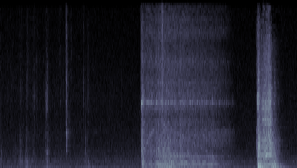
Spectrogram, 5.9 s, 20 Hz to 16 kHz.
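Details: 10hp LaunTop Yanmar-clone diesel, cold start at about -4C. Faint clicks, then two short rough cranking bursts that don't catch. A poor starter ground: the owner had painted over the ground stud and most surfaces are painted.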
